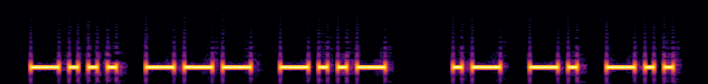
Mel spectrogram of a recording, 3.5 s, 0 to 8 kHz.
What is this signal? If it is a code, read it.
Morse code, heard as a keyed tone, about 25 wpm, 610 Hz. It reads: BOX AND
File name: FIRST FISTS CONTACT-25wpm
